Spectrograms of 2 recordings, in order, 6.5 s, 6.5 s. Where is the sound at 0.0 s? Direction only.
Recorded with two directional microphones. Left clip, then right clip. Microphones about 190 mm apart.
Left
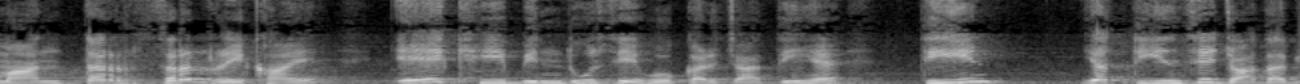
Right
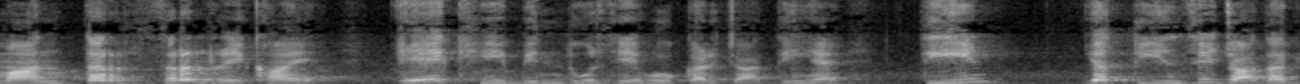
15° left (ahead or behind).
